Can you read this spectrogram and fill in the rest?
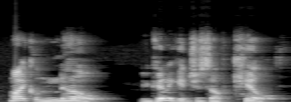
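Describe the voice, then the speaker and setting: Man putting on an anxious, scolding mother, raised husky voice. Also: fairly high pitch, big pitch swings, fairly quick, a bit bright, dull audio, voice pushed up, full character voice. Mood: alarmed. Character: anxious, protective mother of a teenage son.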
